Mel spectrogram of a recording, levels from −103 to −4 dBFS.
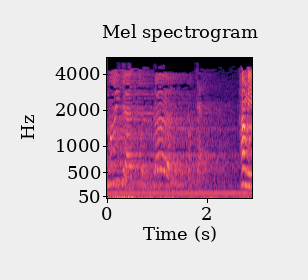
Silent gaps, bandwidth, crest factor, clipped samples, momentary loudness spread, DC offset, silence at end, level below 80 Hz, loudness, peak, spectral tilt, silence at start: none; 5.2 kHz; 22 dB; under 0.1%; 18 LU; under 0.1%; 0 s; -46 dBFS; -33 LUFS; -10 dBFS; -7 dB/octave; 0 s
